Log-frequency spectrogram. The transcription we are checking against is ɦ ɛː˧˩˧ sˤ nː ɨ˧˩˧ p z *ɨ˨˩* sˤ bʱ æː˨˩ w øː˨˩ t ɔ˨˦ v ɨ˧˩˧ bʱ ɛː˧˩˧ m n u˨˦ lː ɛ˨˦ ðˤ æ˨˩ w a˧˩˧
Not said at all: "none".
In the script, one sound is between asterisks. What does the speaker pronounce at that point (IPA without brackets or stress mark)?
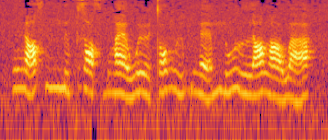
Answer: ɨː˨˩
